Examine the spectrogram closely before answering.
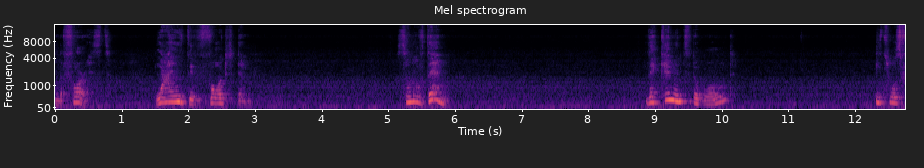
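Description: A woman speaks slowly and expressively, close to a microphone, with pauses between phrases.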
